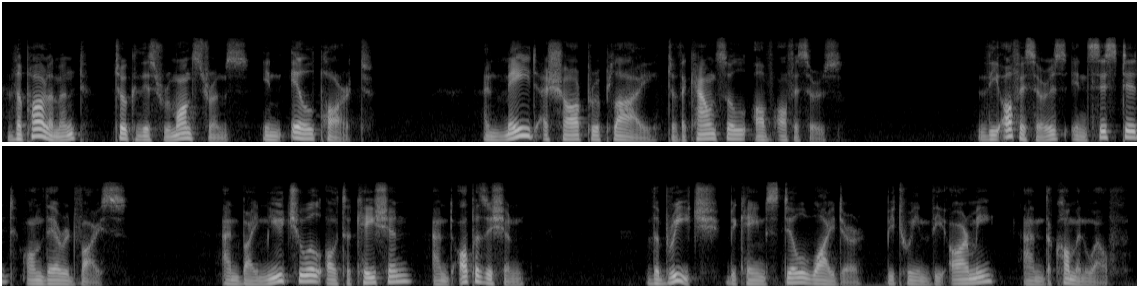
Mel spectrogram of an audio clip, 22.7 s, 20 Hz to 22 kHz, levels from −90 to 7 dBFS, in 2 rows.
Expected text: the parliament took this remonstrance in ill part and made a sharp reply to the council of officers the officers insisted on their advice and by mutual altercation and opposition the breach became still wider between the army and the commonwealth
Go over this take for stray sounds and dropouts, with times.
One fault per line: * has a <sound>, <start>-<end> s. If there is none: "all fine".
all fine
